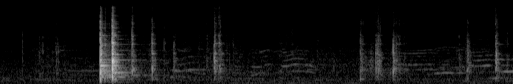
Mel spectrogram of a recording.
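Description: A skateboard knocks against a metal rail.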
